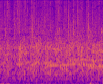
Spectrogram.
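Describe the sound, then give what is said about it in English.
A crowd applauds and cheers a city council vote, a dense, loud, steady wash of clapping with crowd noise that runs unbroken throughout. “And look at them cheer like they just won the goddamn Super Bowl.”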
